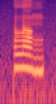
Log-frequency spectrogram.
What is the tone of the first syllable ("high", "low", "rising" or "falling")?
low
